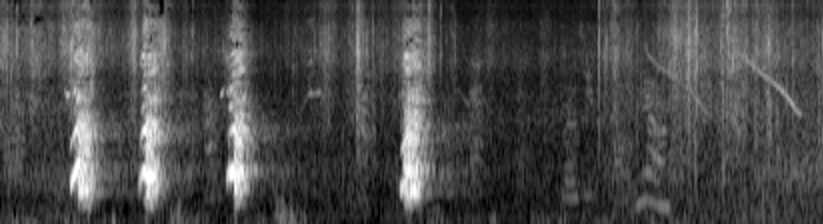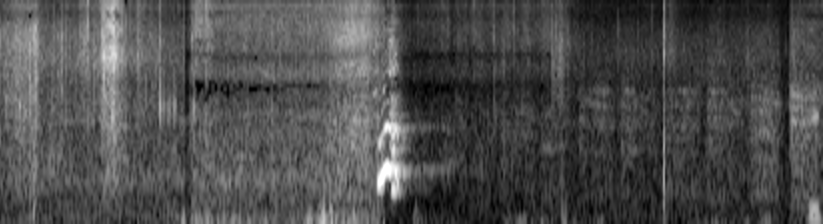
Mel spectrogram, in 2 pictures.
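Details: Airedale Terrier named Woodrow fighting a snake while protecting the family farm: four sharp, loud barks in the first three seconds, then quieter rustling and scuffling, with one more bark near nine seconds.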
